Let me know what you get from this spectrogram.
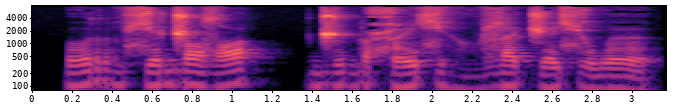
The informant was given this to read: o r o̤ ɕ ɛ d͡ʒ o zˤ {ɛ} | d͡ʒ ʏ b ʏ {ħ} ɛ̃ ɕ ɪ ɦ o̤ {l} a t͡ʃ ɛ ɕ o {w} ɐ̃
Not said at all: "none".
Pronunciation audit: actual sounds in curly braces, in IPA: œ, ħ, ɮ, w

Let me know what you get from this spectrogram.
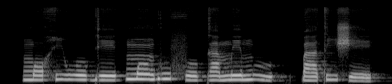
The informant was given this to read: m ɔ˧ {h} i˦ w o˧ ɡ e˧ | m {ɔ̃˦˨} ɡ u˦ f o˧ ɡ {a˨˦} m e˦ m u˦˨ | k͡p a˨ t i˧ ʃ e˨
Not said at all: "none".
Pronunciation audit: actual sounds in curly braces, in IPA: h, ɔ̃˦, a˧

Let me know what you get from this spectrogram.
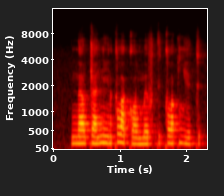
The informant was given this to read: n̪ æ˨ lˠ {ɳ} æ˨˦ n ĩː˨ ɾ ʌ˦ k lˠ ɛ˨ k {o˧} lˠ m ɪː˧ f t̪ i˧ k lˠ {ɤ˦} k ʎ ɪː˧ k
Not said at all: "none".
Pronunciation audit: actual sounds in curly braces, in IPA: ʈ, o˨, ɤ˦

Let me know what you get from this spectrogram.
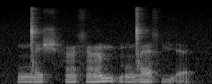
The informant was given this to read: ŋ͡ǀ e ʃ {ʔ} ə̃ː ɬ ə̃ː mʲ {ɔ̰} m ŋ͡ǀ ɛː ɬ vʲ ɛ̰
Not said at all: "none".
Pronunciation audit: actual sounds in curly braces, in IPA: h, ɔ̰

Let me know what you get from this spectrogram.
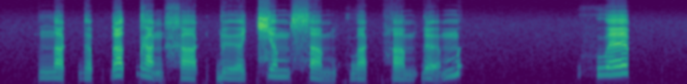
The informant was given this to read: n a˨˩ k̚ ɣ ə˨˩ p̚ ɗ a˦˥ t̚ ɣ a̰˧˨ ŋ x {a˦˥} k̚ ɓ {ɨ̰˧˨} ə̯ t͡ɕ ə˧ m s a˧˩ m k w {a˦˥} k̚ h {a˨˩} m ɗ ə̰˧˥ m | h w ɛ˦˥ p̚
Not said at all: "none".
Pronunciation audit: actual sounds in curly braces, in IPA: a˨˩, ɨ˨˩, a˨˩, a˨˩

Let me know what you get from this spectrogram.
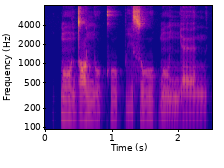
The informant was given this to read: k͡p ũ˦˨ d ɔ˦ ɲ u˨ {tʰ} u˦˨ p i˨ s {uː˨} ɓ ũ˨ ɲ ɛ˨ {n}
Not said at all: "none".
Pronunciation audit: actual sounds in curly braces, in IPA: kʰ, uː˦, n

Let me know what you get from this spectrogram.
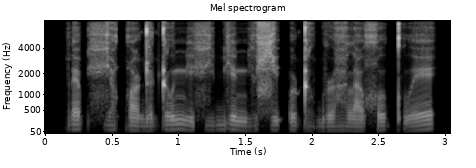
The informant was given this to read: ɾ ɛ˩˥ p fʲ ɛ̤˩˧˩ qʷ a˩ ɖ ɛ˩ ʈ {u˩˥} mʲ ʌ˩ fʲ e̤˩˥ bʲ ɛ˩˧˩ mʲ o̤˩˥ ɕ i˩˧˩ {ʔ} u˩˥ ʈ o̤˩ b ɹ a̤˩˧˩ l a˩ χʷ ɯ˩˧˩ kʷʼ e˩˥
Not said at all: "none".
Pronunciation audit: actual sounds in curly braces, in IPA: u˩˥, ʔ

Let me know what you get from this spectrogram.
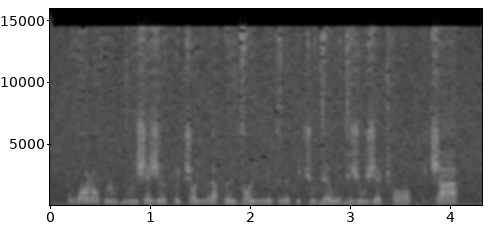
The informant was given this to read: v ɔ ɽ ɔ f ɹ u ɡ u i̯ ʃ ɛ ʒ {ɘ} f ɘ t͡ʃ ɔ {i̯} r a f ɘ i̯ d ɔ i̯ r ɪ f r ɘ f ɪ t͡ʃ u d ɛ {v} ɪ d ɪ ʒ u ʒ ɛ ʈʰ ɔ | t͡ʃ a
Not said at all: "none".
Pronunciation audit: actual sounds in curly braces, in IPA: ɘ, i̯, w

